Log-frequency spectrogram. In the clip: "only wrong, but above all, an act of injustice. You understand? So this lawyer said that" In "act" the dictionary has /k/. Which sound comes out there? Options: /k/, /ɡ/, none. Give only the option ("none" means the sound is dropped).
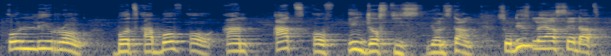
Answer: none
